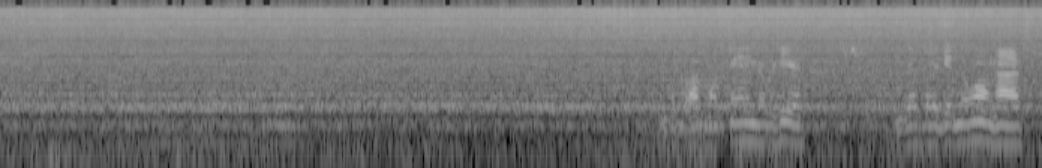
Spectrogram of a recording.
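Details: Swarm of honey bees moving into an empty hive at the end of a driveway: a steady, low, droning hum holds throughout, with a brief human voice and a rise in loudness near the end.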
